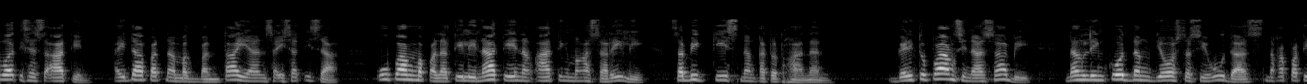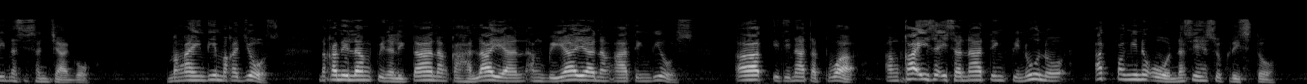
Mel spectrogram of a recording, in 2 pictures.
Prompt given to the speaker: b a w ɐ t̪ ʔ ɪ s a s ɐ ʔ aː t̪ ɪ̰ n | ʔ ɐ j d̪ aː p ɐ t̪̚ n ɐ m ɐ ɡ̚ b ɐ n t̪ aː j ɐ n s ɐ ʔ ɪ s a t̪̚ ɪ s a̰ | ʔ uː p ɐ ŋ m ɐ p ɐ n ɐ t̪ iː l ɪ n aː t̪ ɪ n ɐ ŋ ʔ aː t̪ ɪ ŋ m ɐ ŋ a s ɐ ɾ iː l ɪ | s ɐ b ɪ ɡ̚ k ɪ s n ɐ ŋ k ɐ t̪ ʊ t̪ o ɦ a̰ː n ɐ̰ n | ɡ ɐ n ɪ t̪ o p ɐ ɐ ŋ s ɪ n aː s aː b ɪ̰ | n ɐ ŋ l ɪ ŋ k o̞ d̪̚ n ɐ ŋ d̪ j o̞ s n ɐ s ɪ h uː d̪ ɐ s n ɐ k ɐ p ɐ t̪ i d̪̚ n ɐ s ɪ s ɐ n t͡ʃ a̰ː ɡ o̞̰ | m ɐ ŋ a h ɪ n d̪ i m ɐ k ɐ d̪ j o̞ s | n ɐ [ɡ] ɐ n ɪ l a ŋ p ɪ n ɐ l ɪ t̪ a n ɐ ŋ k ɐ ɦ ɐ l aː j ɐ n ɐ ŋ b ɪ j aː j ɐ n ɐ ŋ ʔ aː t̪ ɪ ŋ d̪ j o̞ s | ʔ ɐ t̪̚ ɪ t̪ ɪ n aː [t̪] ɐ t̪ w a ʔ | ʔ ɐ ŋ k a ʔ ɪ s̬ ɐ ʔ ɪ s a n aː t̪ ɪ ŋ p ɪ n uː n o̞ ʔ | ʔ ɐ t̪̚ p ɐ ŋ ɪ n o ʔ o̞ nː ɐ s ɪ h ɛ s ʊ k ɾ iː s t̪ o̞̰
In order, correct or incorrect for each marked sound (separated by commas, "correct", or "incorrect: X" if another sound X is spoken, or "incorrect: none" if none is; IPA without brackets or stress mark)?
incorrect: k, correct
